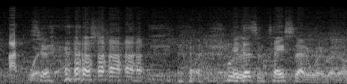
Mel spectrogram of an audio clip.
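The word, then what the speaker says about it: Hatuey: Everyone says Hatui, but it's Atwe.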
